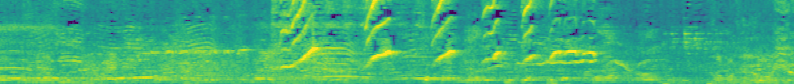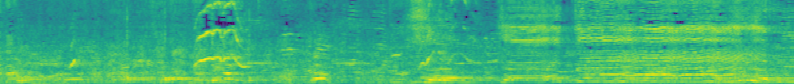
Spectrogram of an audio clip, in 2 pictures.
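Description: A large crowd of young men and boys talks and calls out loudly outdoors.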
